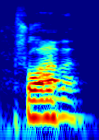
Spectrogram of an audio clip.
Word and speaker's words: Schwarber: I can't pronounce his last Schwarber. – Name. – Schwarber.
